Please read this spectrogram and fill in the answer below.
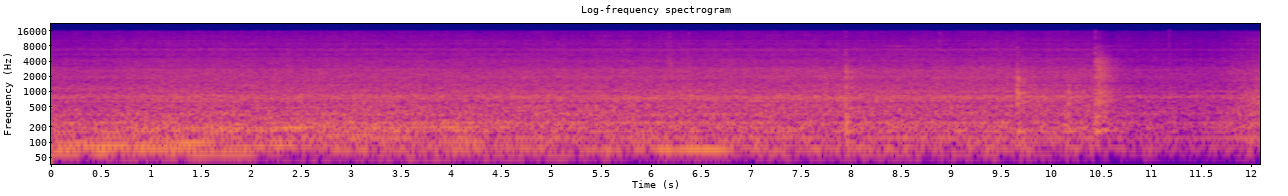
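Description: Steady mechanical room hum, with three sharp clicks in the last few seconds as an Alexandrine parakeet's beak knocks a red metal lipstick tube against a tabletop.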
